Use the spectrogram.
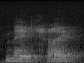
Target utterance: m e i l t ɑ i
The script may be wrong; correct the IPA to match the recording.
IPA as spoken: m e i l s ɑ i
